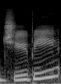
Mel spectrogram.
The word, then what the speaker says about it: Jube: Jube is pronounced Juby?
